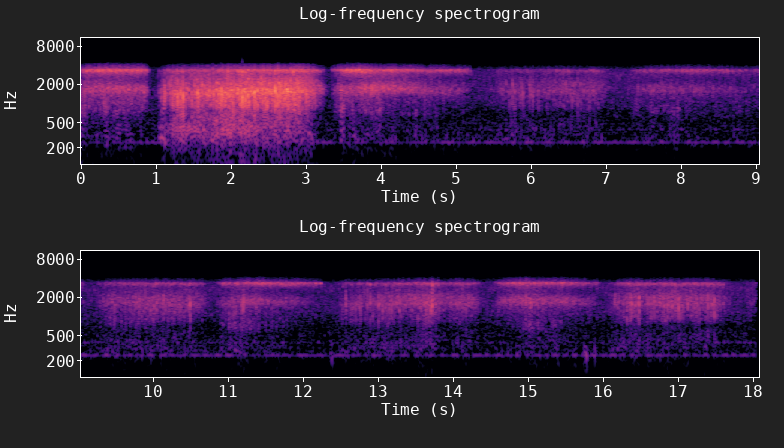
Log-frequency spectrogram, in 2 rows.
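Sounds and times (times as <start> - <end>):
snoring: 0.0 - 17.8
steady low hum: 0.0 - 18.0.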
